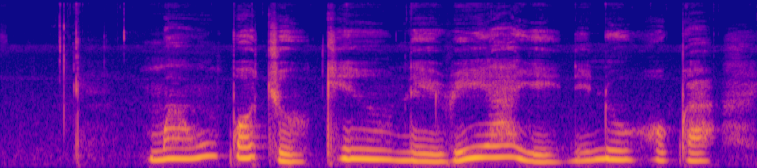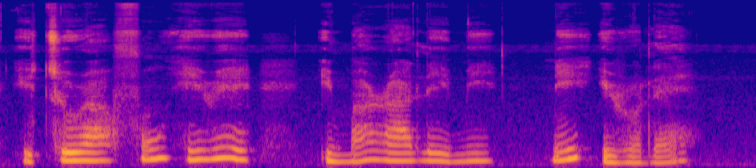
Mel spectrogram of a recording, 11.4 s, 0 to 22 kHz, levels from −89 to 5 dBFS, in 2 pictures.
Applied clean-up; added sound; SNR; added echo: none; none; none; none.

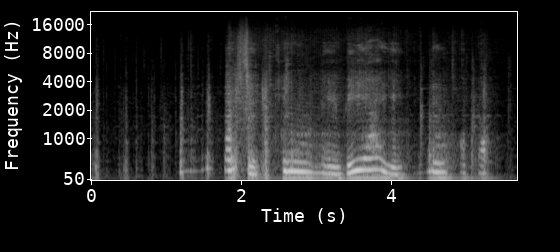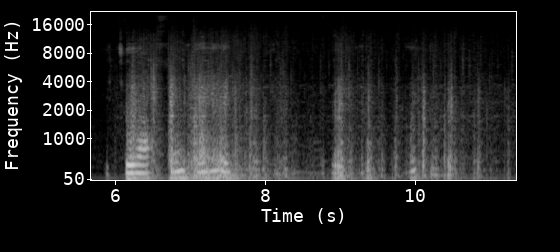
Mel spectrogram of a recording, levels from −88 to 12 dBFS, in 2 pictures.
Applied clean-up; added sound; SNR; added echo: neural mask model RNNoise.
